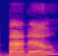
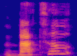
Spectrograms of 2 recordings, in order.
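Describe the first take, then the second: First: Louder "battle" as "baddle"; American flapped T. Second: Louder British "battle", crisp T; British clear T. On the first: Teacher drilling T plus L examples, flapped T. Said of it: "هيتنطق D". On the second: Teacher contrasting with American D, British clear T. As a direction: say battle slowly as "bat-tel". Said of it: "في ال British accent". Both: Shown as a demonstration.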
